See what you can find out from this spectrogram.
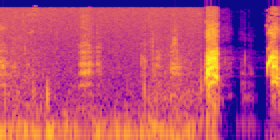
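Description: A rescue dog, a shepherd, barks twice, sharp and loud, at the person it has found during a search in a forest, after a stretch of quiet outdoor background noise with faint rustling, leaving a short silent gap between the barks.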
